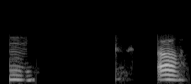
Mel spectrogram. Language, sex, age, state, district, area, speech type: Bodo, female, 30-45, Assam, Udalguri, urban, conversation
